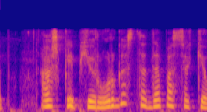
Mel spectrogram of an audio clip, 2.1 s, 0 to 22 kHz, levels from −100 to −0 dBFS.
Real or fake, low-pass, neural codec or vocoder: real; 7.2 kHz; none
